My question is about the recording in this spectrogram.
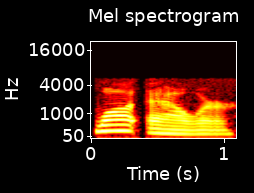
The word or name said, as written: watt-hour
